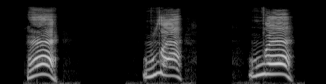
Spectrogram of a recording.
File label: happy, Teenage Angst; speech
